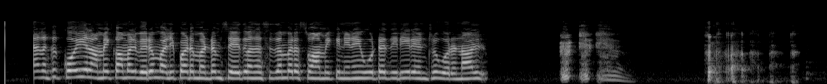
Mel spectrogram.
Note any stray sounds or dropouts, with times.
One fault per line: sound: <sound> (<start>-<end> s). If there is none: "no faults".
sound: throat clearing (5.6-6.4 s)
sound: laugh (7.0-8.0 s)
